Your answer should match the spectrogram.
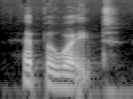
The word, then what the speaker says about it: Hebblethwaite: The chief executive, Pete Hebblethwaite, Heavyweight. Is that what I pronounced it right? Yeah, it is Heavyweight.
